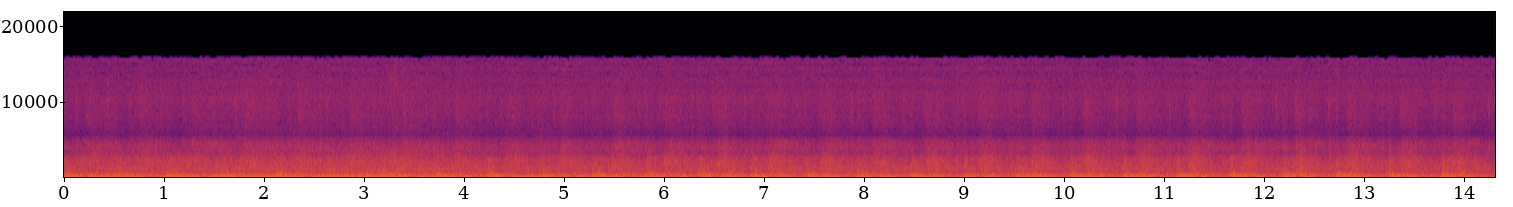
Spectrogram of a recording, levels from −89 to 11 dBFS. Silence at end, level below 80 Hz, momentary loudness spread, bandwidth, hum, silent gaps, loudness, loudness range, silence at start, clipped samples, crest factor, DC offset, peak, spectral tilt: 0 s; -36 dBFS; 2 LU; 16 kHz; none; none; -27 LUFS; 1 LU; 0 s; under 0.1%; 14 dB; under 0.1%; -12 dBFS; -4.5 dB/octave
